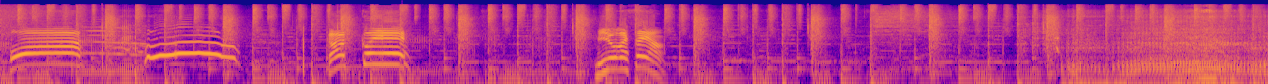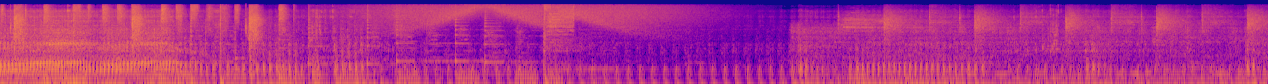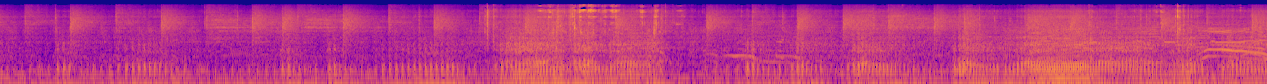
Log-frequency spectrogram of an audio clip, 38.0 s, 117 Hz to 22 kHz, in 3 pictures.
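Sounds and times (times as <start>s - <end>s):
raised voices: 0.0s - 2.4s, 37.0s - 38.0s
motorcycle engine revving: 0.0s - 6.0s, 6.6s - 38.0s
electronic music with beat: 0.0s - 19.3s.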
